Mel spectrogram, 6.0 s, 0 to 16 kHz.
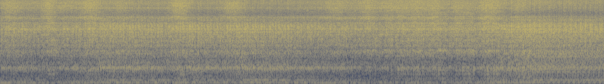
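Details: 1977 Chevrolet Malibu Classic, long unused, after fuel poured into the carburetor bowl: catches and holds a fairly steady idle under a hissy top end, no obvious misfire or knock.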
